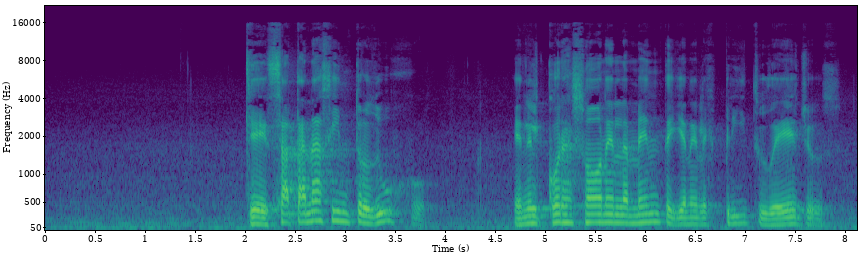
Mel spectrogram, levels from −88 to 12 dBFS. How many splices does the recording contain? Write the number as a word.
zero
